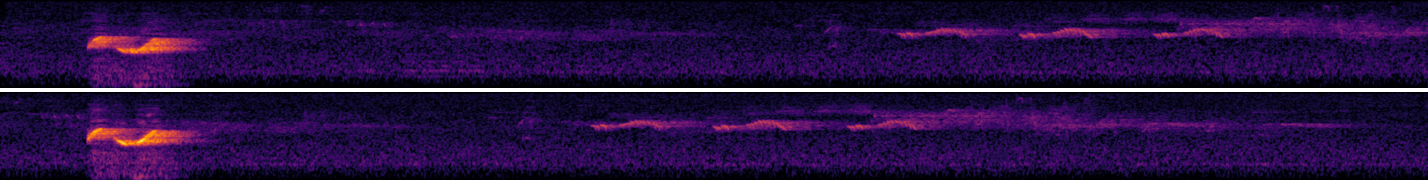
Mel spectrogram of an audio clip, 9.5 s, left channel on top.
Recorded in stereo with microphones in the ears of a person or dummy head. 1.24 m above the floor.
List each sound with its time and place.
0.6 s a bird: 60° right (ahead or behind), 3 m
